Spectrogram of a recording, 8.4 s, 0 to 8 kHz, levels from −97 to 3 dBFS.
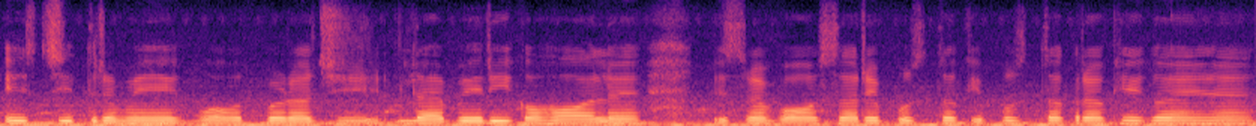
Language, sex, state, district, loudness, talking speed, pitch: Hindi, female, Chhattisgarh, Raipur, -14 LUFS, 145 wpm, 175 Hz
